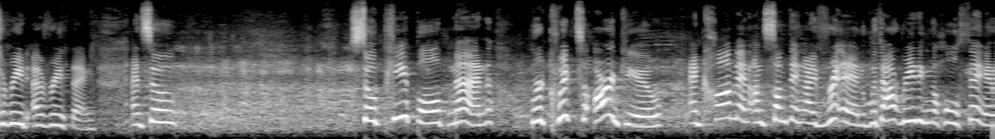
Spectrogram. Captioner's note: laughter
